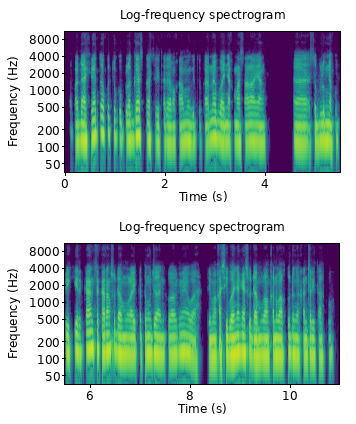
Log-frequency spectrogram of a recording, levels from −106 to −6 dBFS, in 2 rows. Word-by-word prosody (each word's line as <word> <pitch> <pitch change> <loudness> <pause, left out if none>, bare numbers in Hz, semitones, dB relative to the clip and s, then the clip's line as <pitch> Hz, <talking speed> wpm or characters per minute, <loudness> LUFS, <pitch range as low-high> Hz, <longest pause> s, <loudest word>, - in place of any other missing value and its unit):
pada 125 -3 +1
akhirnya 145 +4 +2
tuh 170 +1 -1
aku 170 - -9
cukup 150 -1 -7
lega 155 +4 +3
setelah 135 -4 -5
cerita 120 -1 -7
dengan 115 0 -3
kamu, 125 +1 -2
gitu, 120 -2 -9
karena 135 +5 -1
banyak 125 -3 -1
masalah 120 +1 -2
yang, 120 -1 -1 0.6
eee, 115 -1 -1
sebelumnya 125 +1 +1
aku 125 0 -13
pikirkan 135 +3 +2
sekarang 140 0 +3
sudah 135 -3 +2
mulai 120 -1 +2
ketemu 125 +1 -1
jalan 125 -2 +3
keluarnya. 125 +2 0
Wah, 105 -3 -4 0.2
terima 110 0 +2
kasih 115 +2 0
banyak, 120 +2 +5
ya, - - +4
sudah 115 -3 +2
meluangkan 115 0 +2
waktu 115 +2 +1
dengarkan 115 -1 0
ceritaku. 115 0 -3
120 Hz, 190 wpm, -24 LUFS, 115-130 Hz, 0.6 s, banyak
